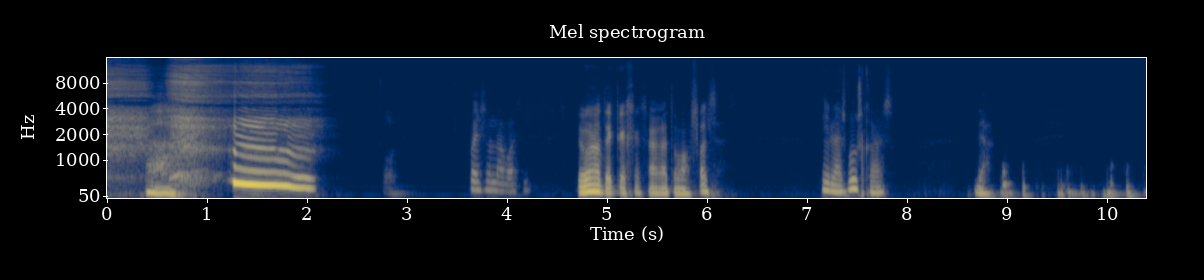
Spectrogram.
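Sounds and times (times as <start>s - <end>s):
person yawning with a voiced falling groan: 0.0s - 2.1s
speech: 0.4s - 0.9s, 3.7s - 6.2s, 7.2s - 8.0s, 8.7s - 9.3s.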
